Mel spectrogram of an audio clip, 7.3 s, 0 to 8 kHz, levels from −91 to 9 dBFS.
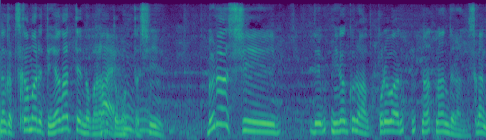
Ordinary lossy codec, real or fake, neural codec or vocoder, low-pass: none; fake; codec, 24 kHz, 3.1 kbps, DualCodec; 7.2 kHz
